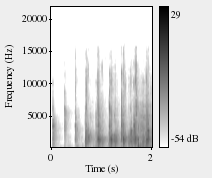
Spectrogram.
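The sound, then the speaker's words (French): Audience applause at a round table on volunteering, welcoming the president of France Bénévolat in Loire-Atlantique; it opens with a few separate, crisp handclaps and quickly thickens into a steady, dense patter of many hands clapping together, with no voices. “On peut l'applaudir.”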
